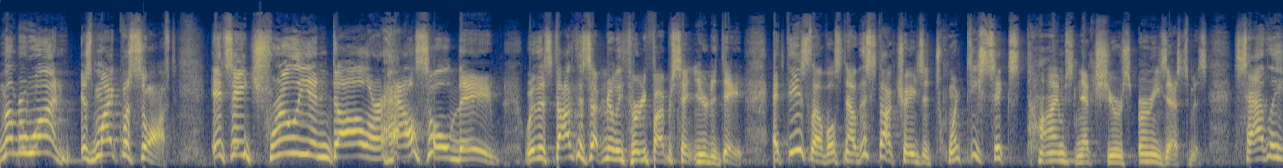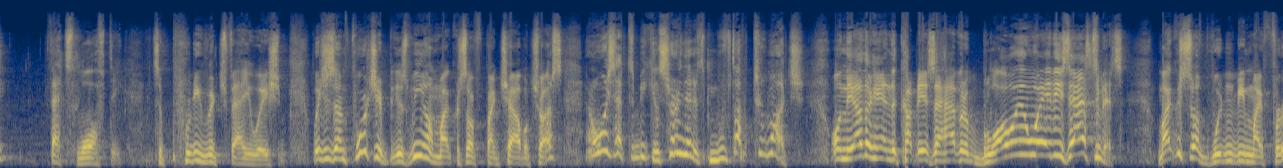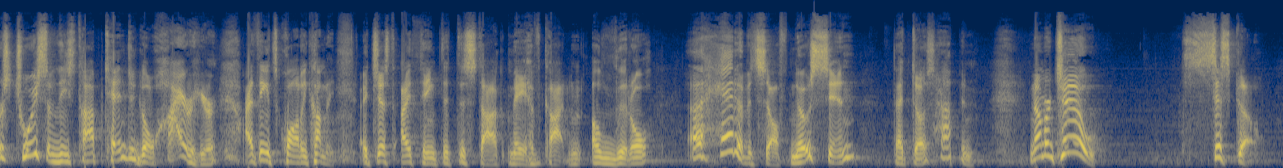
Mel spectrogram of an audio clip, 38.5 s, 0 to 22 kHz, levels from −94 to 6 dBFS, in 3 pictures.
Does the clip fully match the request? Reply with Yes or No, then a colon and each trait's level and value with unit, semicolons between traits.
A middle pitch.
No: high, 245 Hz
